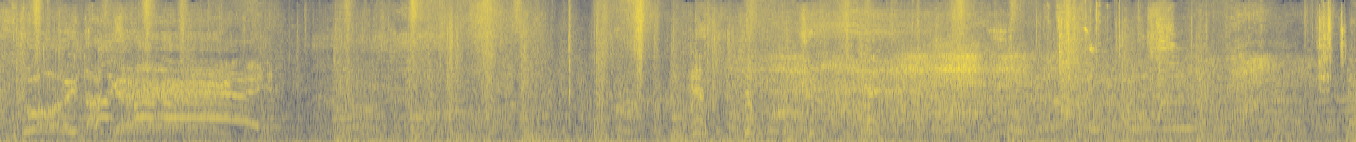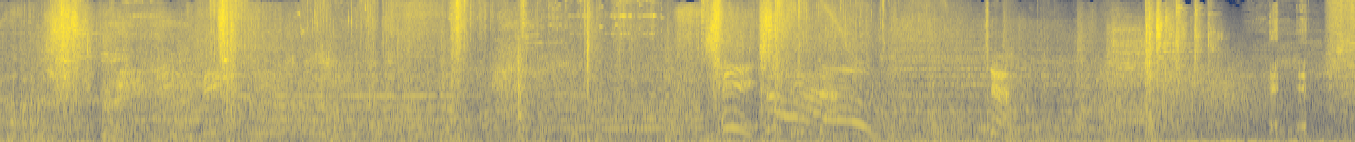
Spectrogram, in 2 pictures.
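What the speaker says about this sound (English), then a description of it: "Destroy the gate!" In Middle-earth: Shadow of War, a gate is smashed down amid a dense battle din of heavy booms, crashes and mechanical groans, with shouting voices over the constant loud roar.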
